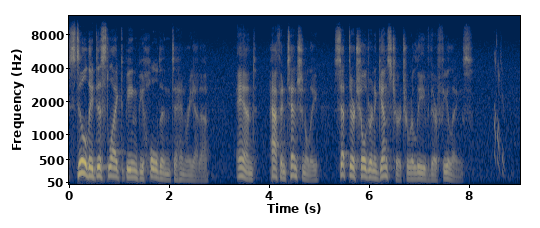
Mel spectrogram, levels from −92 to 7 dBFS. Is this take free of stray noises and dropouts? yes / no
no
